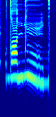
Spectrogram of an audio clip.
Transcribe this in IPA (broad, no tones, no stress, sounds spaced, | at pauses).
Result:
dˤ ɛ n d ũ ɡ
